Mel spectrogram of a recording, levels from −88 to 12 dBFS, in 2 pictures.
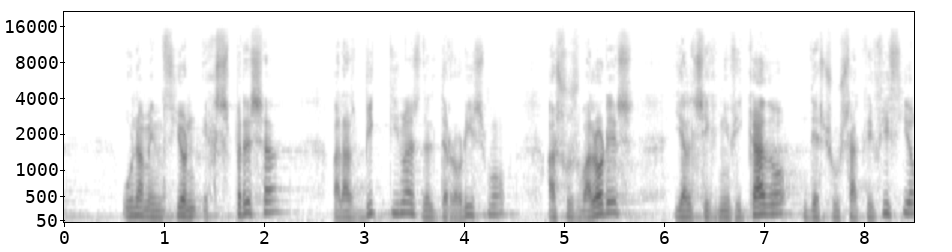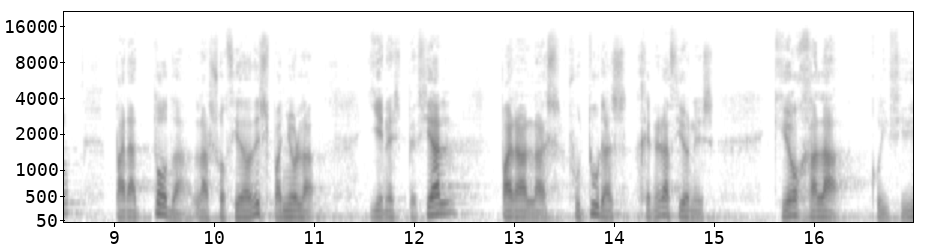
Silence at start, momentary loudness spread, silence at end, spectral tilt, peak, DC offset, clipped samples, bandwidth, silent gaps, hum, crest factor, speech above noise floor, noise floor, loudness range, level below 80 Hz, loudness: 0.6 s; 14 LU; 0 s; -5 dB/octave; -16 dBFS; under 0.1%; under 0.1%; 16 kHz; none; none; 26 dB; 29 dB; -70 dBFS; 5 LU; -80 dBFS; -41 LUFS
